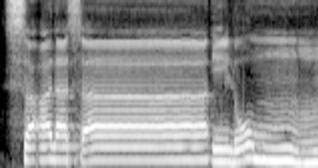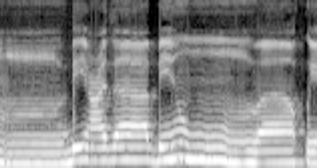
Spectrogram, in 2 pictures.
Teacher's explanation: और इसको जब पढ़ते हैं तो इसकी अदायगी में हम गुन्ना भी करते हैं और इख्फा भी करते हैं, यानी गुन्ना करते हैं नाक में आवाज़ रोकने को, और उसकी आवाज़ को, मीम की आवाज़ को हम छुपाते भी हैं नाक के अंदर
